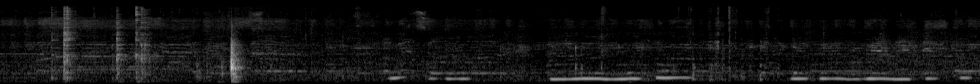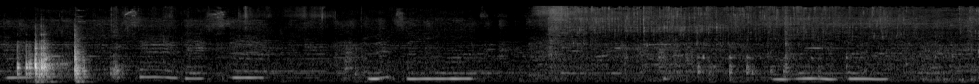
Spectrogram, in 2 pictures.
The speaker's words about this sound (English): Doing the dishes actually now because the meat is still cooking and I'm done chopping up stuff.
